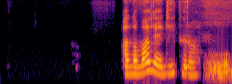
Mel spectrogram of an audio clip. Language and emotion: Russian, neutral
